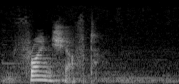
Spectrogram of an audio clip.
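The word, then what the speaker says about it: Freundschaft: stressed these at the end say with me fine shaft again frying shaft or this one would be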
